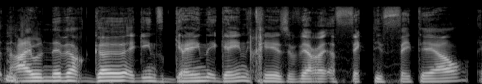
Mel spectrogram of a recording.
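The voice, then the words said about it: Put-on French accent. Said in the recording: “That would be my French accent ... you sound like remember the Merovingian? ... from the Matrix. ... That's literally where I pull that accent from.”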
